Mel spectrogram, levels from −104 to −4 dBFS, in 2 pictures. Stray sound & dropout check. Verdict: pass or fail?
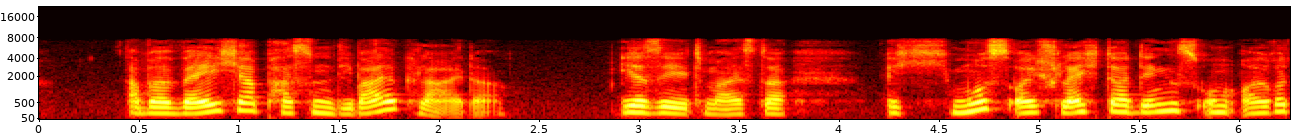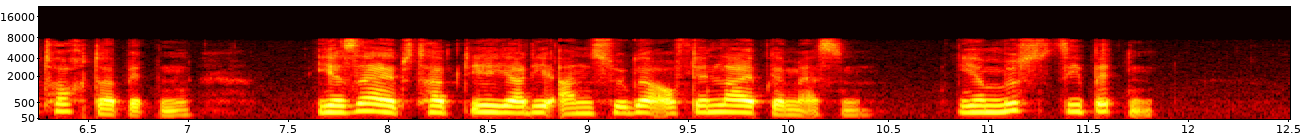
pass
